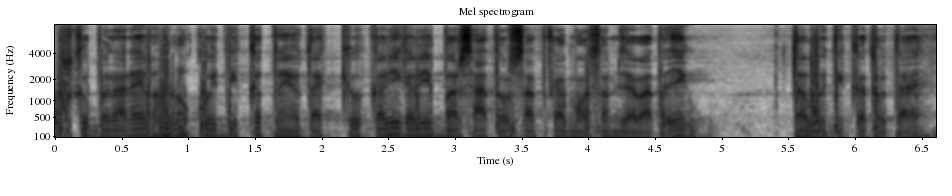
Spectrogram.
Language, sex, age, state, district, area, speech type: Hindi, male, 45-60, Uttar Pradesh, Varanasi, urban, spontaneous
